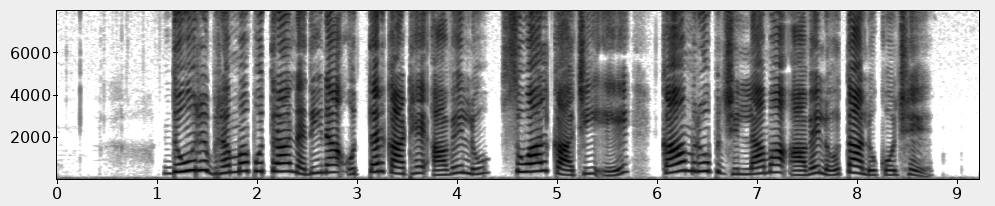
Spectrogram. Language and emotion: Gujarati, neutral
